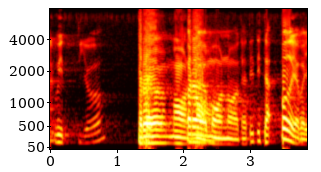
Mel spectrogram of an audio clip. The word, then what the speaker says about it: Widya Pramana: Tulisannya begitu. Widyo Membacanya Permono ya Pak. Jadi ya. Widyo Permono.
